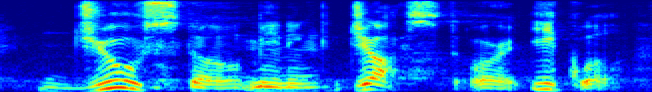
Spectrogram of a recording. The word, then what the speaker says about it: giusto: Now, I'm distorting this for singing. Why? I'm distorting the U. I'm making the U longer than speech. Giusto. That's the way you sing it. When you speak, you can say giusto.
